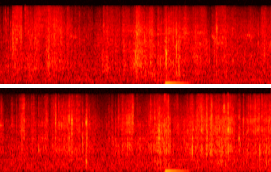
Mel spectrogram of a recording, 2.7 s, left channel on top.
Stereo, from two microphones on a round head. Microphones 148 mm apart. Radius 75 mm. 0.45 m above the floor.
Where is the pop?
90° right.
